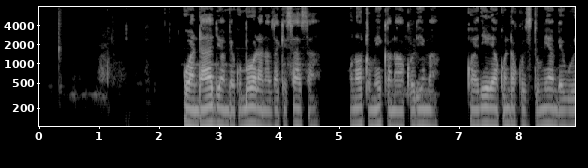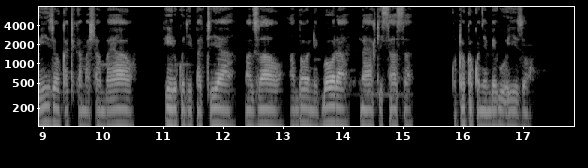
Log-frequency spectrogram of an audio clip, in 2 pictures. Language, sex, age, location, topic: Swahili, male, 18-24, Dar es Salaam, agriculture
